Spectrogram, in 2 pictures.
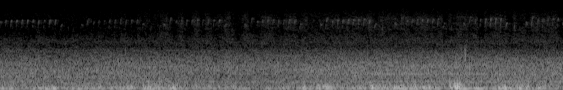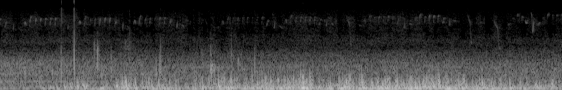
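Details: American woodcock display flight at dusk in spring: rapid, high, pulsing wing twitter continues through the whole stretch, with a few sharp clicks midway and growing low rumble later.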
